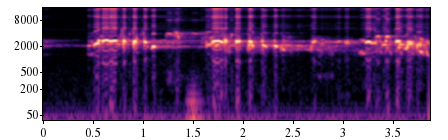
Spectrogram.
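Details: Eagle calling with a run of high, thin, chittering notes in quick bursts, pausing briefly and then resuming, sharp and squeaky in tone; no other sounds stand out.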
